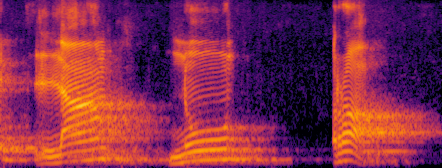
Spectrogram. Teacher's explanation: அதே போன்று லாம், நூன், ரா, இந்த 3 எழுத்துக்களும் நாவின் நுனி மேல் முன் பற்களுக்கு மேலுள்ள முரசில் படும்போது இந்த 3 எழுத்துக்களும் வெளியாகும். அதாவது நாவின் நுனி மேல் முன் பற்களுக்கு மேலுள்ள முரசில் படும்போது வெளியாகும். இம்மூன்று எழுத்துக்களும் வெளியாகும் இடங்களில் சிறிய வேறுபாடுகள் உள்ளன.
